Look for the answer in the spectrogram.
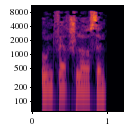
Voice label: "unverschlossen", German; adjectives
